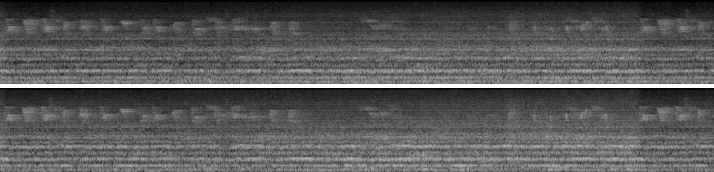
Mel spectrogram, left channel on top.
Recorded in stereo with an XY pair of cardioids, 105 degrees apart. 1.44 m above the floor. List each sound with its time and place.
0.0 s an insect: 70° right, 7 m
